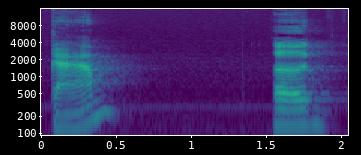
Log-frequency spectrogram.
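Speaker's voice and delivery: "cám ơn" with a hard c and rising cám; teacher models "cám ơn" for learners; Vietnamese cám ơn. Shown as a demonstration. Teacher shows how to say "cám ơn" in Vietnamese. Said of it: "it's pronounced".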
